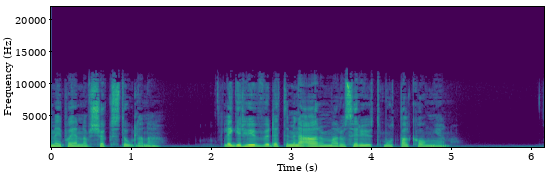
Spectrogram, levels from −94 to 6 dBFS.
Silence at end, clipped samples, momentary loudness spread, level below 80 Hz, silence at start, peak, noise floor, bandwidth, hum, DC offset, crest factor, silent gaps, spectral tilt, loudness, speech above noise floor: 1.2 s; under 0.1%; 13 LU; -50 dBFS; 0 s; -4 dBFS; -55 dBFS; 11.5 kHz; none; under 0.1%; 18 dB; none; -5.5 dB/octave; -21 LUFS; 34 dB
